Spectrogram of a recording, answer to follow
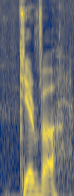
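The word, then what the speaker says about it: Dearbhla: one with the BH if you think about the BH being a sort of a v g DEA derva uh der der is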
